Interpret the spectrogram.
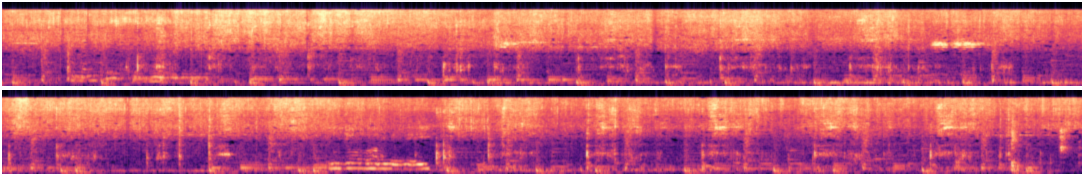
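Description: Potato cubes sizzling as they fry in oil in a wok, stirred with a slotted steel spatula that scrapes and clicks against the pan again and again.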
